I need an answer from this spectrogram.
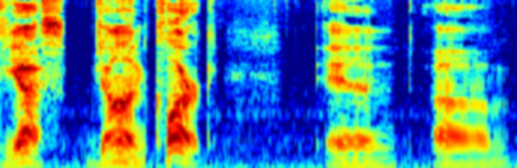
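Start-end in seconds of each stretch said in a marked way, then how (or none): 0.0-1.4 rising, loud, high cry of recognition; loud, high happy realization; joyful recognition. Acted. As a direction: it all comes flooding back. Superman's memory returns, reunion.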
